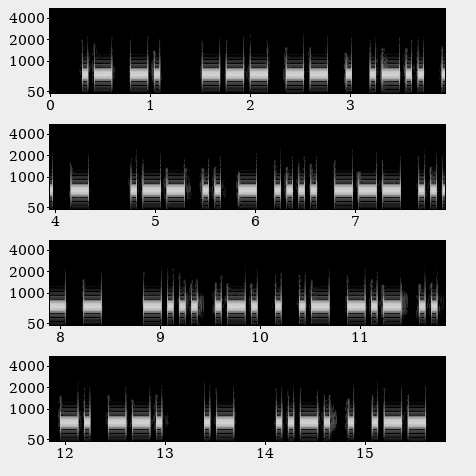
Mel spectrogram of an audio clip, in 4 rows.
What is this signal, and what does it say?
Morse code, heard as a keyed tone, about 20 wpm, 600 Hz. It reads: AN OMELET WITHOUT BREAKING A FEW
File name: CW / Practice / EnglishSayings20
